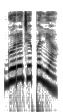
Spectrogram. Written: ಗೊರಜೆಪಲ್ಯ

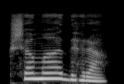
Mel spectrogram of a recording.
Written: ಕ್ಷಮಿತೃ

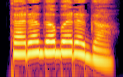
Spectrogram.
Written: ತಾರಗಬೀರಗ

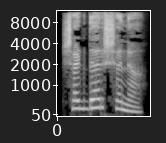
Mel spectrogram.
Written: ಷಡುದರುಶನ

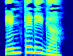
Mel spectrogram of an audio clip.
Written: ಎಂಟಡಿಗ

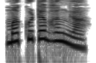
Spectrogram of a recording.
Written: ಮಕುಟಭಂಗ

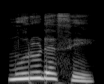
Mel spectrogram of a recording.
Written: ಮುರುಟಿಸು

